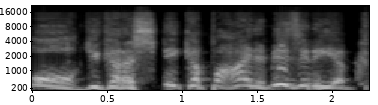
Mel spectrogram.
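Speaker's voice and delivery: put-on Australian accent, pitched very high. Talking about sneaking up behind a snake, in a put-on australian accent. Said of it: "you can't be around a snake without having to use an Australian accent".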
